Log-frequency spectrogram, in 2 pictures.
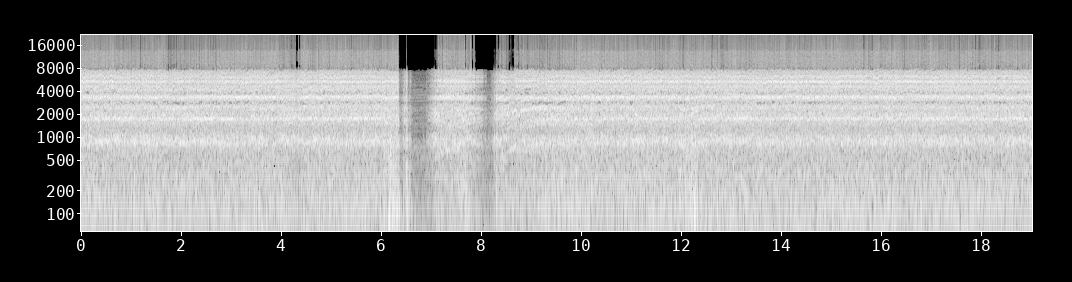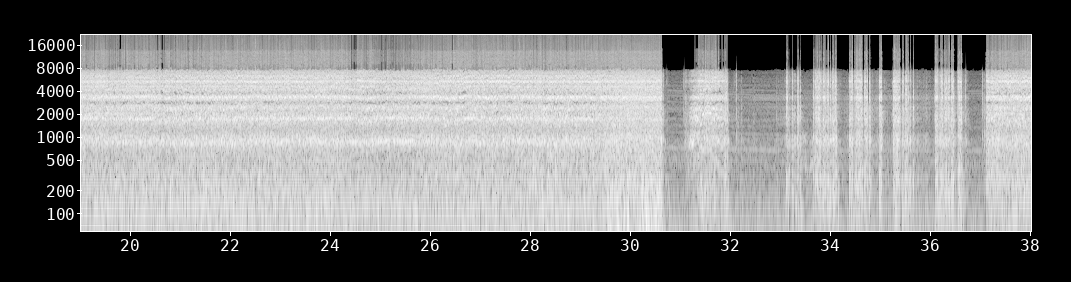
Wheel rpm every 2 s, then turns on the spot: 230, 230, 230, 100, 170, 220, 240, 230, 230, 230, 220, 230, 230, 220, 220, 100, 20, 20, 60.
30-36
